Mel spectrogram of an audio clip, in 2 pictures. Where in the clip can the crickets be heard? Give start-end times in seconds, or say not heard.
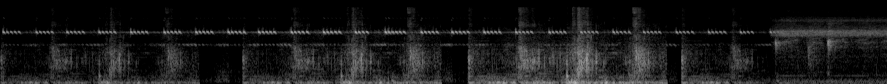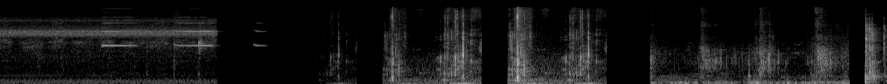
0.0-11.1.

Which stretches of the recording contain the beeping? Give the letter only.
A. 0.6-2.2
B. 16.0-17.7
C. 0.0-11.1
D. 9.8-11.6
D.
